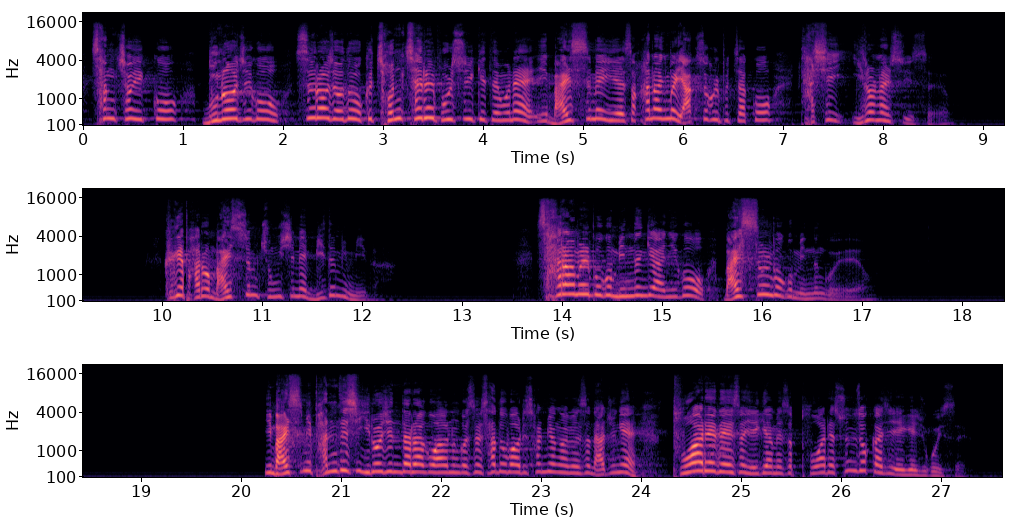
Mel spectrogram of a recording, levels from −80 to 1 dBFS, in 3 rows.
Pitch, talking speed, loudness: 250 Hz, 305 characters per minute, -27 LUFS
